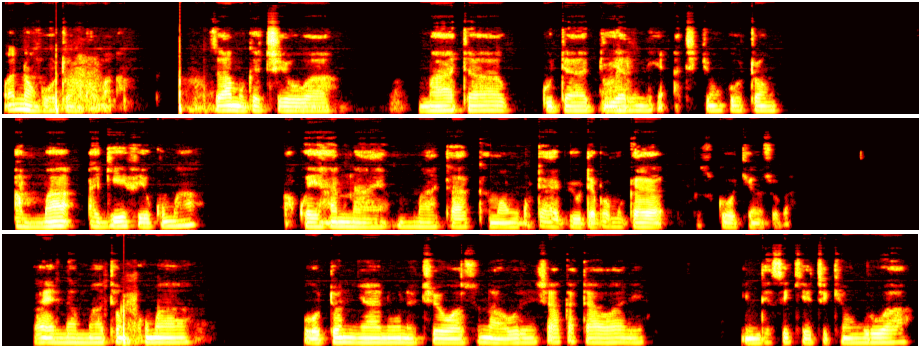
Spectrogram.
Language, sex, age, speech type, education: Hausa, male, 30-45, spontaneous, tertiary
